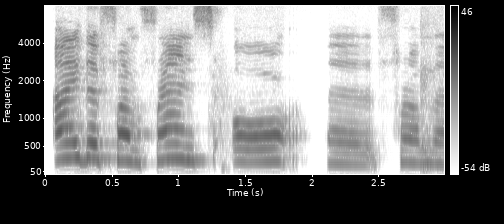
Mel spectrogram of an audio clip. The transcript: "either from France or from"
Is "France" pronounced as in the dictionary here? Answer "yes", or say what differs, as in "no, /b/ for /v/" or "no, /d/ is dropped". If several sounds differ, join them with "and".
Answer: yes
